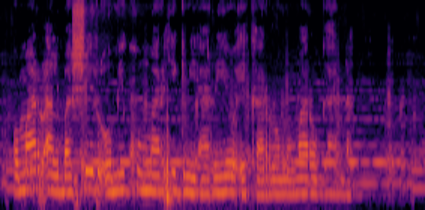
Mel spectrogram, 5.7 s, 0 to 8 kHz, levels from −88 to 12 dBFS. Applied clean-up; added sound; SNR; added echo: none; Guitar; 9 dB; reverberation time 0.5 s.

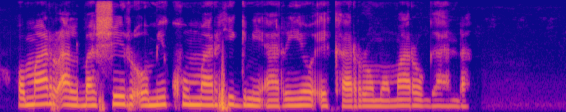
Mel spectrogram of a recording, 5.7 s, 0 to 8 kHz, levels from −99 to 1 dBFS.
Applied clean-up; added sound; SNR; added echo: none; none; none; none.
